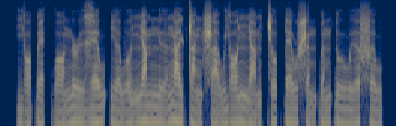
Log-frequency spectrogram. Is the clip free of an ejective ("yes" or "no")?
yes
